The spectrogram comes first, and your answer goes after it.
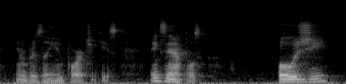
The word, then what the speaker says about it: hoje: Examples: hoje, história. Again, hoje, história. I'm not pronouncing any audible H sound as you might hear in English.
